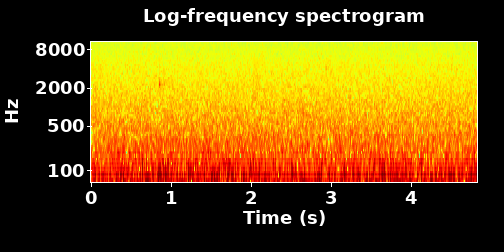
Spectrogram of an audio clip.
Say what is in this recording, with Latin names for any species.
forest ambience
